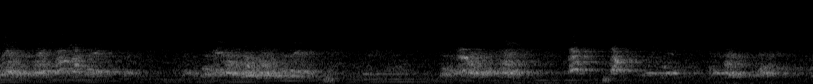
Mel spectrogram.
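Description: A dog barking repeatedly in short bouts of several barks each, with a lull about halfway through.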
